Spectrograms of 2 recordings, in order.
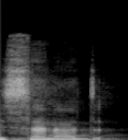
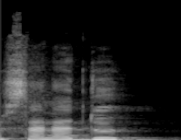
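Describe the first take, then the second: First: Said in the usual way. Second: "salade" as sa-la-DEU, final E voiced; wrong "saladeu" with a full last vowel; sounded final E. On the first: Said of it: "On dit une salade". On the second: Shown as a demonstration. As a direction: say "salade" in three syllables ending in "deu". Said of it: "On ne dit pas une salade".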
